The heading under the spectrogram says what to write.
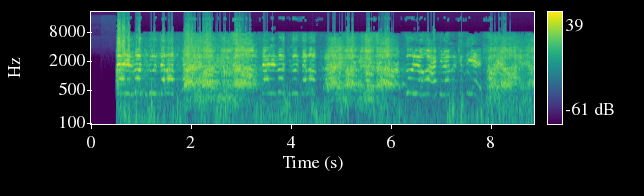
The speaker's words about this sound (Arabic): وردد المتظاهرون شعارات تطالب بالفيدرالية والإفراج عن المعتقلين والتوقف عن الممارسات الطائفية التي أرهقت أبناء الطائفة على مدة عام، منها المجازر التي ارتكبت بحقهم.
